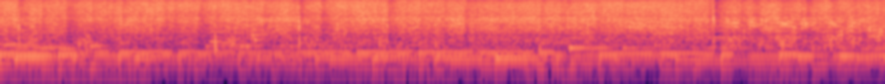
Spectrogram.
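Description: Onions and tomatoes sizzling in hot oil in a black iron kadai as they are sautéed down for a gravy base, with a metal ladle stirring and scraping the pan. Background music plays underneath.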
